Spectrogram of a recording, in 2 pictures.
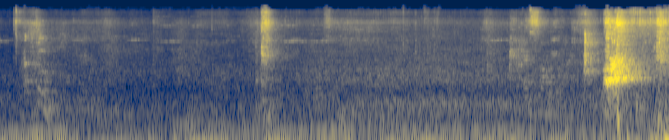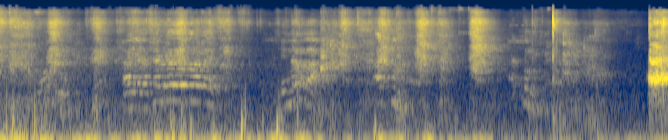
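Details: Nine-month-old female American Bully Pocket in protection dog training, giving loud, harsh barks in short bursts, several clustered near the middle and one at the end, over a man's voice and the scuffling noise of training.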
